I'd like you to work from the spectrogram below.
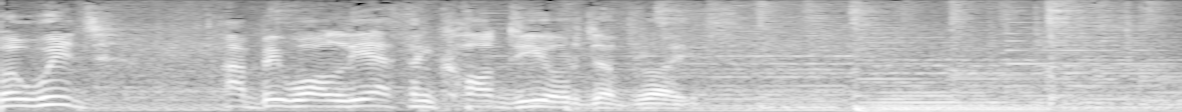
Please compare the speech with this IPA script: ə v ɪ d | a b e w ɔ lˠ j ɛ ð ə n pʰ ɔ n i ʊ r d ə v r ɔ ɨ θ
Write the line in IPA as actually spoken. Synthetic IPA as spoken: ə w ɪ d | a b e w ɔ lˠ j ɛ θ ə n kʰ ɔ d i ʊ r d ə v r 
